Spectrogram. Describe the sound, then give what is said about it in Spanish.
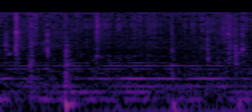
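Irregular heavy thuds as a zombie, locked inside a large padlocked hollow metal container, pounds on it, each blow leaving a low resonant ring that hangs in the air. The pounding is fairly quiet and steady, with no voices. “mientras el zombi aporrea al contenedor.”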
